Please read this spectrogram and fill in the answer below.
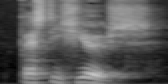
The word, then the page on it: prestigieus: /pɾɛs.ti.ɣiø:s/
